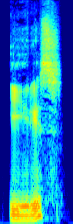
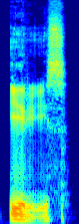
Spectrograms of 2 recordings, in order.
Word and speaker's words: ирис: помогает различать разные слова ирис ударение падает на первый слог ирис ударение падает на второй слог в первом че этот цветок во втором конфета другие примеры мука мука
